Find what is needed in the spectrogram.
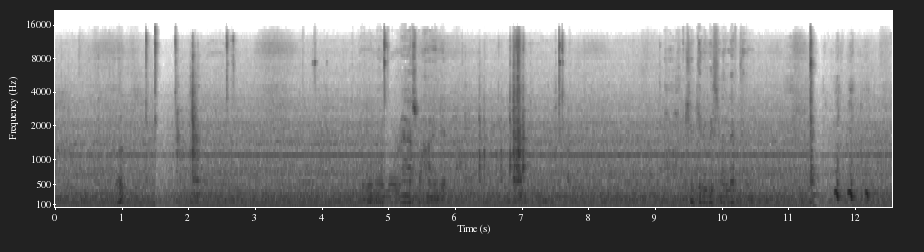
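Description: Scattered metal clicks and knocks as locking pliers are fitted onto the pump shaft of a Craftsman air compressor, over a steady low hum.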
